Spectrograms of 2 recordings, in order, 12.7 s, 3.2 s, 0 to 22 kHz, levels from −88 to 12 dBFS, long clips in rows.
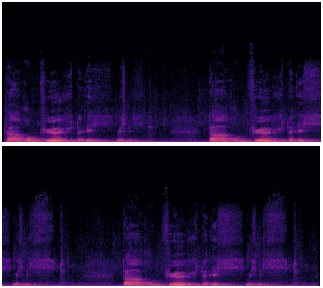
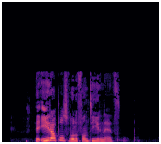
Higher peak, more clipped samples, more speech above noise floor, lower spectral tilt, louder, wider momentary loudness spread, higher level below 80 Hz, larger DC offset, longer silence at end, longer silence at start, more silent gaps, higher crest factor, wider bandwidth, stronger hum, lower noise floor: second, -16 dBFS vs -8 dBFS; neither; second, 21 dB vs 46 dB; first, -7.5 dB/octave vs -3 dB/octave; second, -35 LUFS vs -25 LUFS; first, 25 LU vs 17 LU; first, -54 dBFS vs -86 dBFS; neither; second, 0.05 s vs 0.85 s; second, 0.05 s vs 0.65 s; neither; about the same, 20 dB vs 20 dB; first, 13.5 kHz vs 11.5 kHz; neither; second, -55 dBFS vs -71 dBFS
